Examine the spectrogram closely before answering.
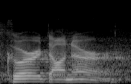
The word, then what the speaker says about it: cour d'honneur: Cour d'honneur. Hello. Hello, sir. Cour d'honneur. Cour d'honneur. May I please have any alternate pronunciations? I have just cour d'honneur.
